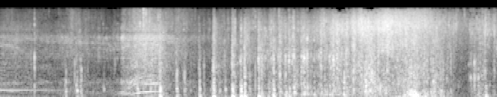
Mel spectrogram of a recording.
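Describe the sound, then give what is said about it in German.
A steady engine-like drone gives way to low, bending groans of an old, diseased beech tree being felled, then a swelling rush of noise studded with sharp snaps and cracks as it falls to the ground. “Das Ächzen der fallenden Buche geht in ein bedrohliches Rauschen über.”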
